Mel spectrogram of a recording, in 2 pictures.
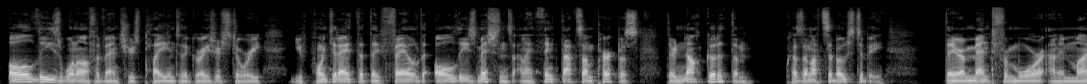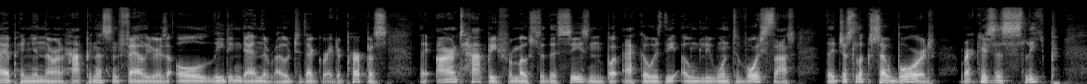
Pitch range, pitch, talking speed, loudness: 80-100 Hz, 85 Hz, 235 wpm, -19 LUFS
